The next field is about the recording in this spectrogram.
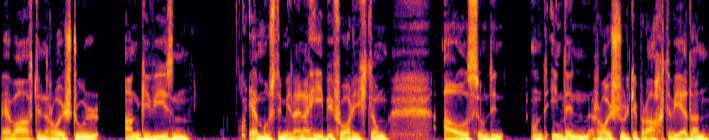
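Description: A man with a medium pitch talks at a fairly slow pace in a monotone, flat intonation, with very even loudness and long, frequent pauses. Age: 60s. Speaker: retired judge. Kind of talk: interview. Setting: studio.

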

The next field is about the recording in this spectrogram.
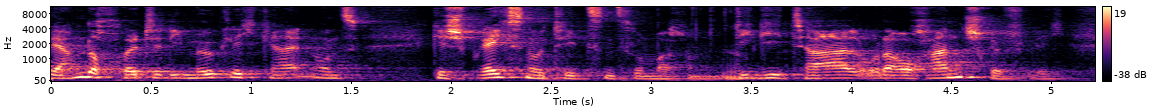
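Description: A man talks at a very fast pace in a fairly high pitch with ordinary pitch variation. Noticeable background noise sits behind him. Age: 40s. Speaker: digital marketing agency owner. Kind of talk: interview.

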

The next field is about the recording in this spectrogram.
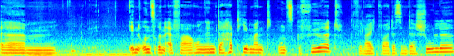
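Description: A woman talks at a very slow pace in a very deep, low pitch, with noticeable background noise behind her. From Northern Ireland. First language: English (speaking German). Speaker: communication trainer and former manager. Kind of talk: interview. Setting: rooftop terrace outdoors.

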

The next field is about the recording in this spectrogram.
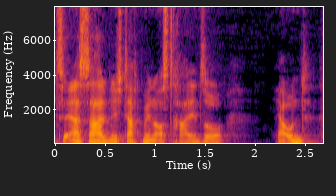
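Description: Noticeable background noise sits behind a man speaking. His pitch is medium and his intonation fairly even. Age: 30s. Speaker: musician. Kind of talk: casual interview. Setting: recording studio.

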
